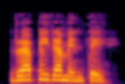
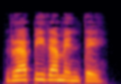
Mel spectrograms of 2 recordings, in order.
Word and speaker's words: rápidamente: palabra, vamos a escucharla Rápidamente, de nuevo. rápidamente. Como has podido notar, la palabra rápidamente, todas las sílabas las escuchamos perfectamente, rápidamente, y tienen una duración similar.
